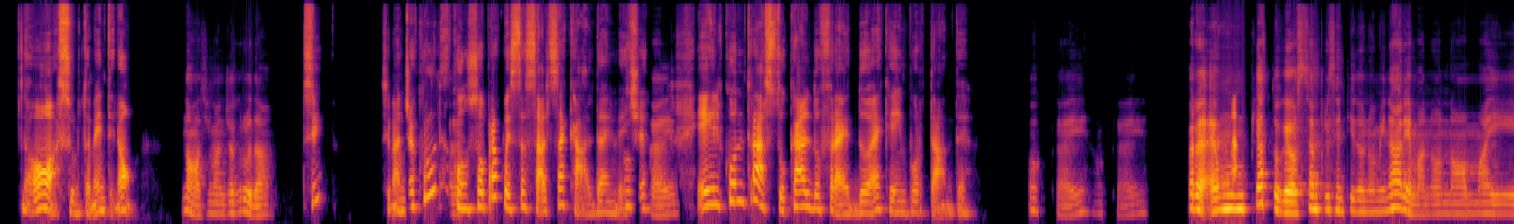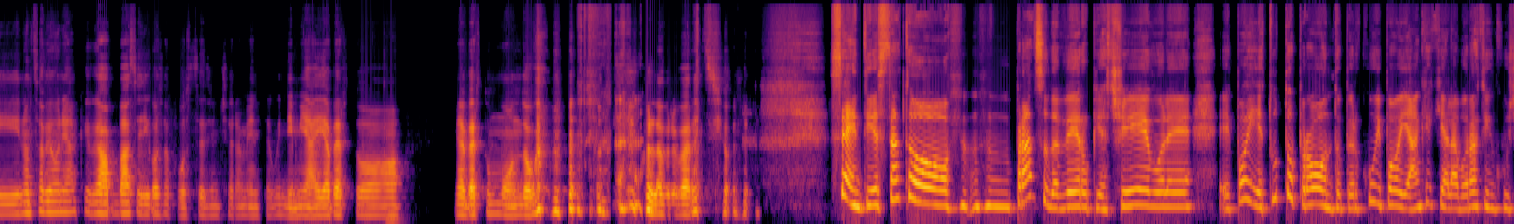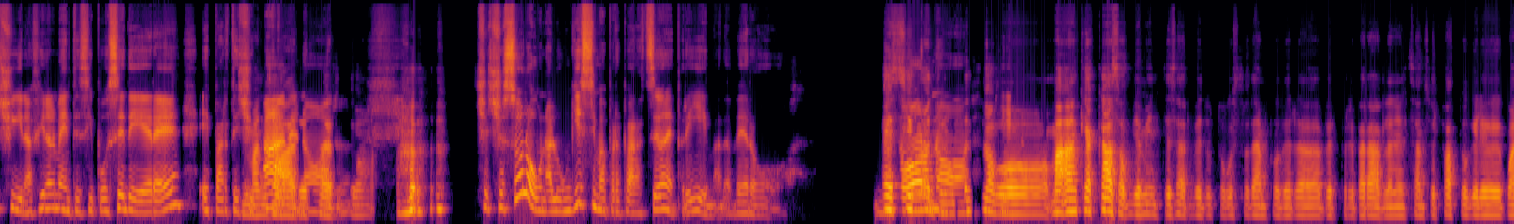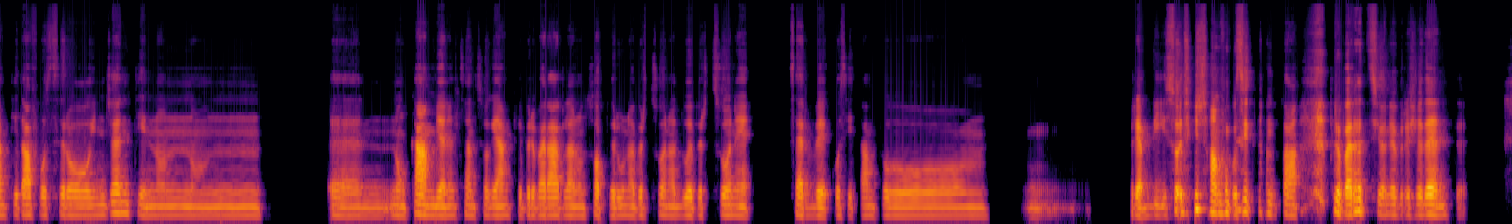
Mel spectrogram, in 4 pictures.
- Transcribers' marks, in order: other background noise; "okay" said as "kay"; chuckle; laughing while speaking: "co"; chuckle; laughing while speaking: "preparazione"; chuckle; laughing while speaking: "un"; chuckle; laughing while speaking: "diciamo, così tanta preparazione"; chuckle
- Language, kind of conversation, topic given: Italian, podcast, Qual è un’esperienza culinaria condivisa che ti ha colpito?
